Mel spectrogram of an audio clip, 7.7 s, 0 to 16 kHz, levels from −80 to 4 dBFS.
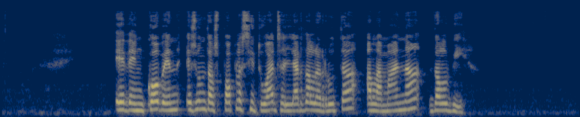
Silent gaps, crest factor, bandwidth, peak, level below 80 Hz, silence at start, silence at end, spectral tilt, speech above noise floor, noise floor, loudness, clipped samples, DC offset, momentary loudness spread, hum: none; 20 dB; 11.5 kHz; -6 dBFS; -72 dBFS; 1.55 s; 1.55 s; -4 dB/octave; 43 dB; -67 dBFS; -24 LUFS; under 0.1%; under 0.1%; 7 LU; none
